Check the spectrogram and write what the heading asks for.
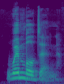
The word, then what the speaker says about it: Wimbledon: And this is pronounced Wimbledon.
